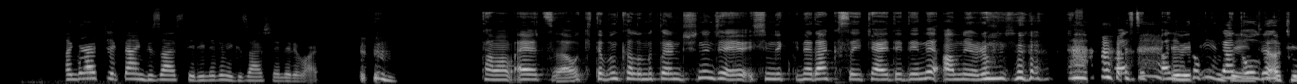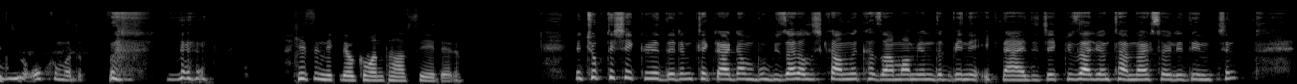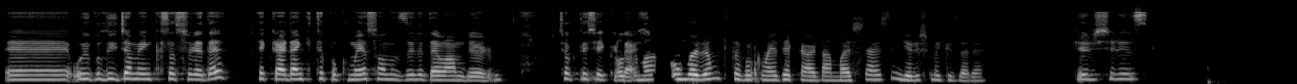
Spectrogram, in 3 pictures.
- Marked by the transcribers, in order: throat clearing; other background noise; chuckle; chuckle; other noise; tapping
- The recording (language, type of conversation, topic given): Turkish, advice, Günlük okuma alışkanlığı kazanmaya çalıştığınızı anlatabilir misiniz?
- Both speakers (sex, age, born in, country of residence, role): female, 25-29, Turkey, Ireland, advisor; female, 35-39, Turkey, Germany, user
